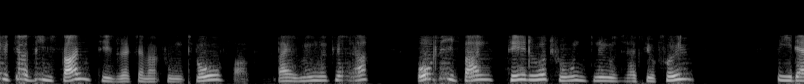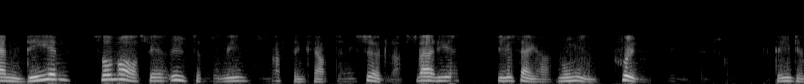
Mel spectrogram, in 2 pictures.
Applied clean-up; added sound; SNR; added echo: neural separator model SepFormer WHAMR!.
